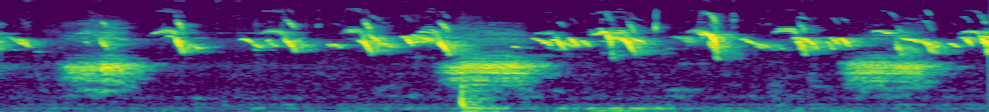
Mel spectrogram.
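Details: Young colour chicks of domestic chickens, cared for indoors with added heat, chirp continuously in shrill downward-sweeping notes that overlap. One sharp knock and a few breathy lower bursts sound beneath them.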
